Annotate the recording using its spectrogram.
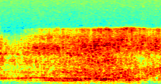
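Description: Faint passing traffic: a truck going by at a distance, its noise swelling and then easing off.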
